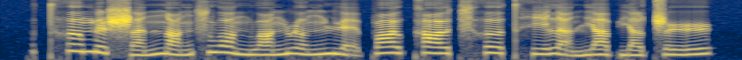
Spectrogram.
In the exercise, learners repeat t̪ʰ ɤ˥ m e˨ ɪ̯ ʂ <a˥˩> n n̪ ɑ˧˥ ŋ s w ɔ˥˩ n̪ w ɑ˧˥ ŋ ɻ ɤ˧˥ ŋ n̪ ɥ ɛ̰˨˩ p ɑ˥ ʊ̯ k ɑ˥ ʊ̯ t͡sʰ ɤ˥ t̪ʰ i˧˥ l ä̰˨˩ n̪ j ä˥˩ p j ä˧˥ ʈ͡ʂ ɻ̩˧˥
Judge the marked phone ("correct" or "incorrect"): incorrect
